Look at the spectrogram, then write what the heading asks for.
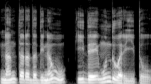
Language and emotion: Kannada, neutral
